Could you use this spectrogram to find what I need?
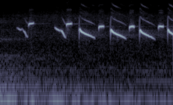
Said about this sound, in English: Look how they run, the animals. See where they flee, the birds. Now, hear what they sound like as they travel far and fast.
